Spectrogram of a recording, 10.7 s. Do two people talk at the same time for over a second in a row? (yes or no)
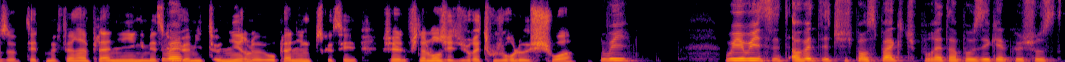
no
